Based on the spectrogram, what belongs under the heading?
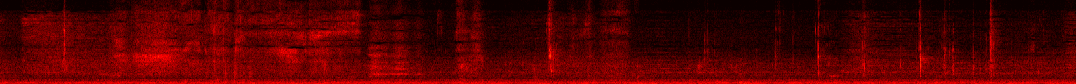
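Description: A person chewing cooked octopus tentacles, with wet squishing mouth sounds and scattered smacks and clicks, over a steady low hum.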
